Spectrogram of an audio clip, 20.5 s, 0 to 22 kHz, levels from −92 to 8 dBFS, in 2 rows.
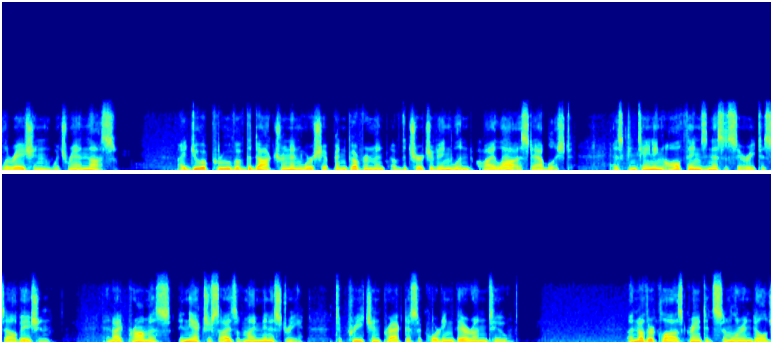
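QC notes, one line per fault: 0.34–2.92 s, 7.38–8.51 s and 15.04 s to the end: echo leak. A faint delayed copy of the speech trails the main signal by about 351 ms, sitting roughly 25 dB below it in the first and last runs and closer to 35 dB below in the middle run. The likely cause is a far end playing the call on a loudspeaker, with its echo canceller failing to remove all the acoustic pickup, so the residue returns.
0.47 s to the end: background gated by the echo canceller. The room tone does not run steadily but dips and drops out, at its deepest by about 40 dB, then recovers. This happens because the canceller clamps the microphone hard whenever the loudspeaker is active and releases it afterwards. The ambience therefore dips in step with the far-end activity rather than holding a constant floor.
6.22–6.84 s: speech suppressed in double talk. Within this window the talker's speech drops away in pieces, totalling about 0.4 s, with the deepest cuts around 40 dB down. 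The likely cause is both sides speaking at once, leaving the echo canceller unable to distinguish local speech from loudspeaker echo, so it attenuated both. The result sounds like brief gaps torn out of the talker.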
